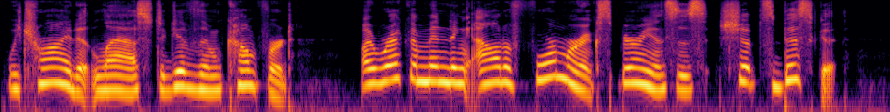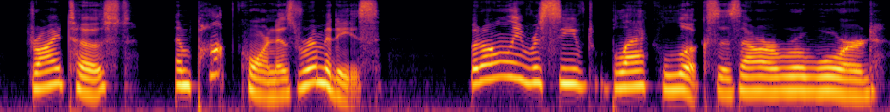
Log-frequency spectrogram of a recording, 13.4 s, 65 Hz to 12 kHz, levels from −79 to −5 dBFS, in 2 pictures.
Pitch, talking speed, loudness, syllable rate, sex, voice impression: 215 Hz, 140 wpm, -17 LUFS, 4.1 syllables/s, female, feminine, adult-like, tensed, powerful, bright, clear, intellectual, friendly, slightly reassuring, elegant, lively, slightly kind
